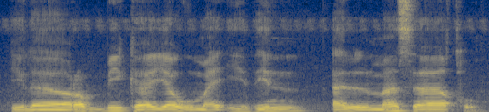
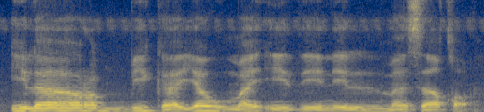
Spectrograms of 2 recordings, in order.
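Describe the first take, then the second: First: No linking 'ni' sound is added after idzin. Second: A linking 'ni' sound joins idzin to masaq.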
